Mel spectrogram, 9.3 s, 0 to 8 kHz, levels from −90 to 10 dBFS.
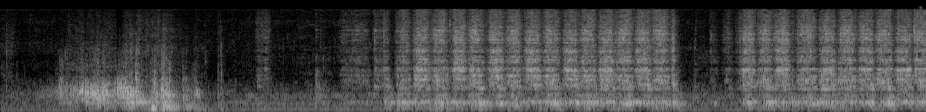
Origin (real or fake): real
